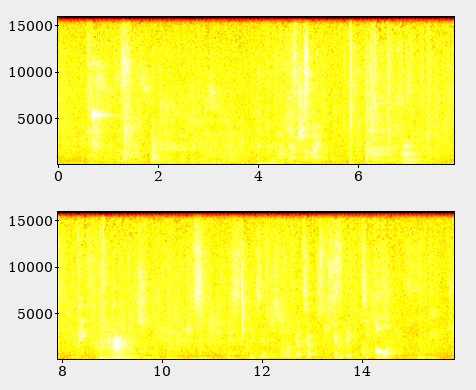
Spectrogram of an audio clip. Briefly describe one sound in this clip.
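Children's footsteps patter on a wooden floor.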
